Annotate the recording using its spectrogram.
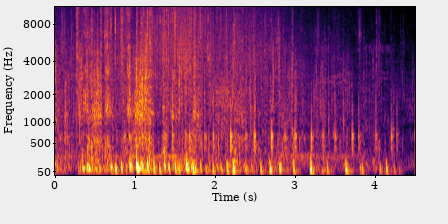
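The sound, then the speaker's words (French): A herd of buffalo runs past, a loud, dense drumming of many hooves pounding in overlapping rapid beats, steady throughout and thinning slightly toward the end. No one speaks. “Un troupeau de buffles arrive en courant. Ils font beaucoup de bruit.”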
